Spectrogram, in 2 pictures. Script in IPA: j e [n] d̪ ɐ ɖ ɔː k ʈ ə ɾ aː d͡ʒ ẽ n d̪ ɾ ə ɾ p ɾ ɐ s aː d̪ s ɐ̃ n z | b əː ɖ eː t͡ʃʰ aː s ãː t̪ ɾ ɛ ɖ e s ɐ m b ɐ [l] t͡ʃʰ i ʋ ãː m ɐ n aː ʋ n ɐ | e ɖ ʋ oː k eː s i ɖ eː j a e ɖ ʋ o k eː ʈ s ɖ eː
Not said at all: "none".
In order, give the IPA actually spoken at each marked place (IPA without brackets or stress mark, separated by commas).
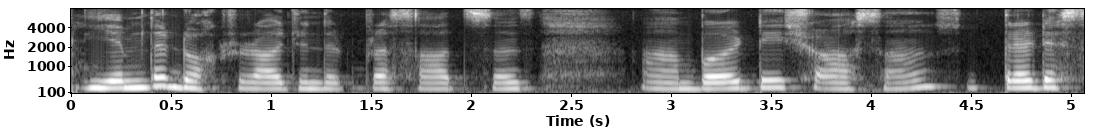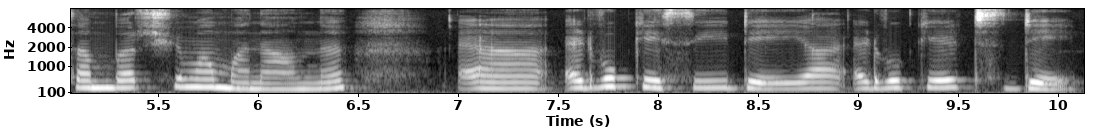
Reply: m, ɾ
